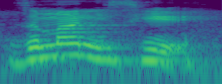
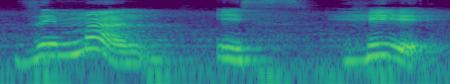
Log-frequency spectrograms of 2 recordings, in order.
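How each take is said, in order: First: The shortened 'is' joins onto 'man'. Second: Each word is said separately and in full. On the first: "when you are speaking it in connected speech" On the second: "I have called this sentence um, word by word"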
